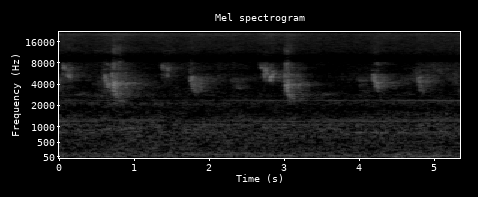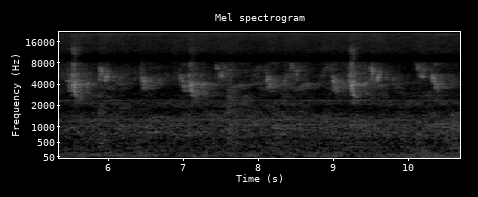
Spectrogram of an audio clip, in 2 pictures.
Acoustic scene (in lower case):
residential area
